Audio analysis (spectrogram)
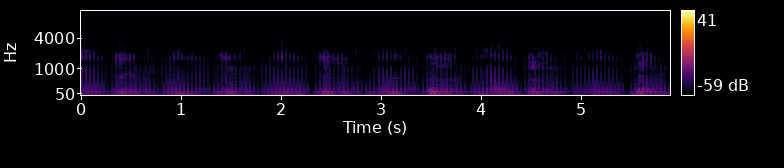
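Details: Deep, rumbling purr of a sleeping kitten recorded up close, rising and falling in even breath cycles of roughly one second, with a soft raspy texture throughout.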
